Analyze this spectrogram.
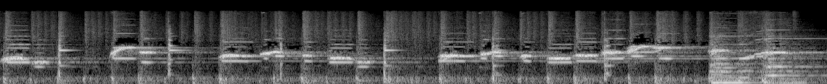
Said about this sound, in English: Is that whistling I hear? Nope. It's a bumper.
